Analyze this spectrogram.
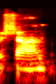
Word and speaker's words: Shawn: we both go huh I think it's Sean because it's spelled s-h-a-w-n so I think yeah Sean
